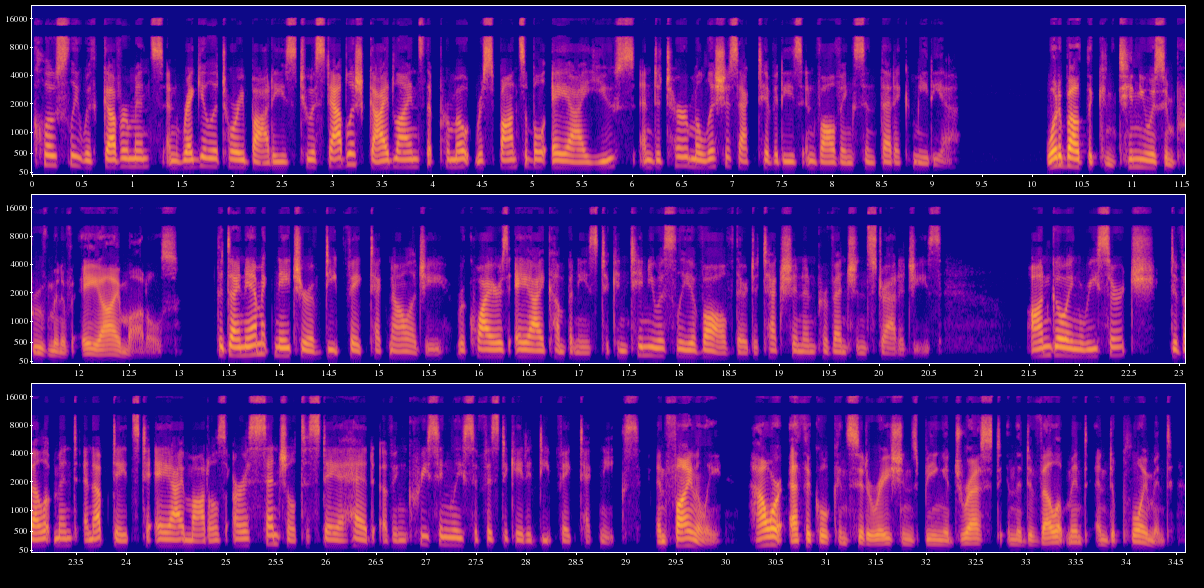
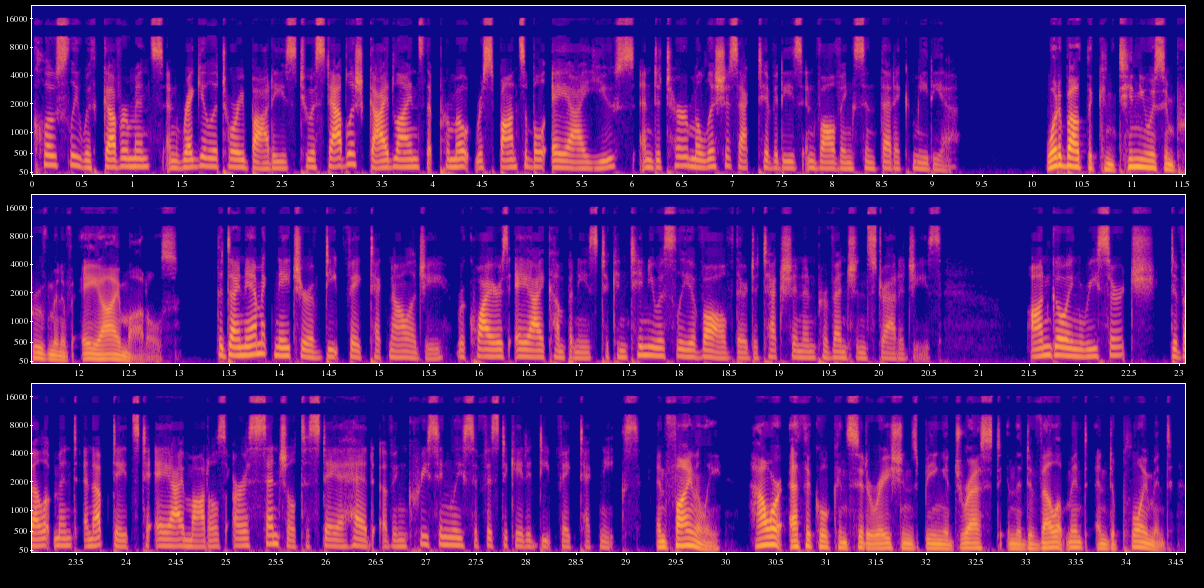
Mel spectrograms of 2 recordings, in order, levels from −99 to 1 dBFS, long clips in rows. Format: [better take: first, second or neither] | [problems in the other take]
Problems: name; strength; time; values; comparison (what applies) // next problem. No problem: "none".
second | thin; somewhat; fading below 300 Hz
